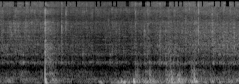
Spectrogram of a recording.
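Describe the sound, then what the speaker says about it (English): Sausages sizzle and fry steadily in a hot pan with onion, a dense crackling hiss broken by a few sharp clicks and pops. "So I want to saute my sausages and some onion."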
